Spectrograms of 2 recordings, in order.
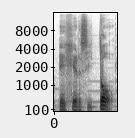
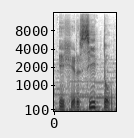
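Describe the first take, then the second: First: The stress is on the final syllable. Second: The stress is on the second-to-last syllable. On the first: It is a past-tense verb in the third person. "si se encuentra en la última sílaba, sonará de la siguiente forma" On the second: It is a present-tense verb in the first person. "si se encuentra en la penúltima sílaba, sonará de la siguiente forma"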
